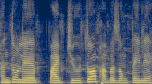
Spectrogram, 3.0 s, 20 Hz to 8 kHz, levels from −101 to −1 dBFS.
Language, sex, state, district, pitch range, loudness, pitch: Wancho, female, Arunachal Pradesh, Longding, 185-210 Hz, -18 LUFS, 200 Hz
